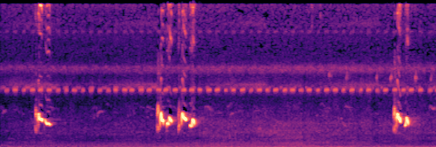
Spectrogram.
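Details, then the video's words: Forest-caught sooty-headed bulbul being trained alongside a decoy bird: short bright two-part chirps, each dropping in pitch, given singly and in a quick pair with long quiet gaps, over faint low background rumble. "Proses.. Melatih Kutilang Mudah Hutan.."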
